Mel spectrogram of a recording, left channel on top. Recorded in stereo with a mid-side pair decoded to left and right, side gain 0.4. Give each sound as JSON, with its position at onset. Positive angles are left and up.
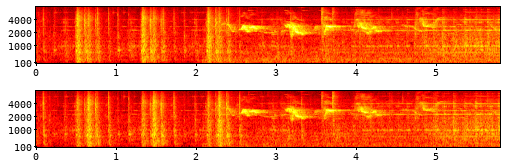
{"t": 2.1, "sound": "a bird", "azimuth_deg": 50, "distance_m": 0.8}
